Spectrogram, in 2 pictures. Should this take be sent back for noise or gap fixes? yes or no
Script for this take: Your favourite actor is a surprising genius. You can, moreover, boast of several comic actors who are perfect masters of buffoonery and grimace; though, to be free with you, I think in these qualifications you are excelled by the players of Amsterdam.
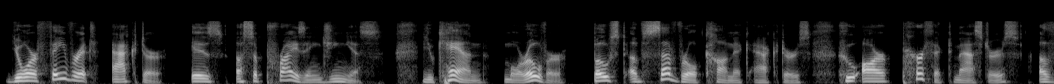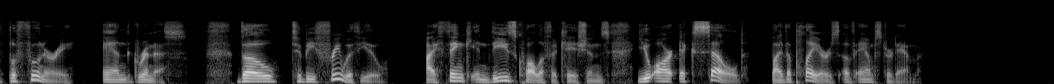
no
